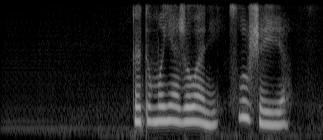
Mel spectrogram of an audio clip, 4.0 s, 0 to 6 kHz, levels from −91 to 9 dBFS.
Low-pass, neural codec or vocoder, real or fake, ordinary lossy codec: 5.4 kHz; codec, 16 kHz in and 24 kHz out, 0.9 kbps, LongCat-Audio-Codec, four codebook decoder; fake; Opus, 64 kbps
